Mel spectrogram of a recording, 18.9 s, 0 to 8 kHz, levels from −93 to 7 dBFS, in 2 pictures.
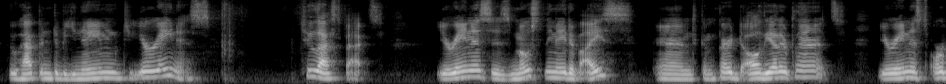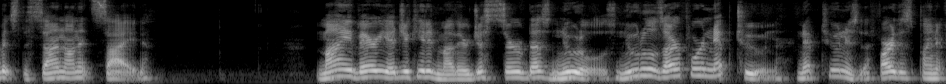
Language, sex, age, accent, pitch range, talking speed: English, male, 20-39, American, 130-160 Hz, 145 wpm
